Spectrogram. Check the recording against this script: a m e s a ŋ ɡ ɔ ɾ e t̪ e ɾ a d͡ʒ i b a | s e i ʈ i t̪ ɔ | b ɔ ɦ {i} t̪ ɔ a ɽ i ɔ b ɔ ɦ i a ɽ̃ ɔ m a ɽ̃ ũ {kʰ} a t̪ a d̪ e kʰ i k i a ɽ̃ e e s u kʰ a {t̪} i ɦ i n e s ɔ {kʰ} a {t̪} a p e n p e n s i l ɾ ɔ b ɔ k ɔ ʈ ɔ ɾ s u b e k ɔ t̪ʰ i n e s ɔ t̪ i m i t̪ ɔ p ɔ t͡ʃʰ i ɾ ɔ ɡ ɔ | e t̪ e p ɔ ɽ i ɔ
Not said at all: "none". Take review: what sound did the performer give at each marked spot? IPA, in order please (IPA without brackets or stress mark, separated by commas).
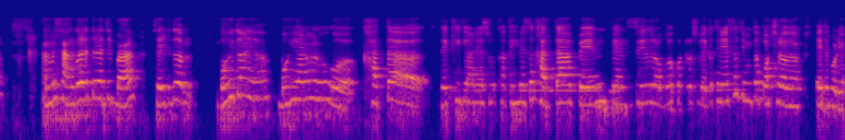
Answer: i, kʰ, t̪, kʰ, t̪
